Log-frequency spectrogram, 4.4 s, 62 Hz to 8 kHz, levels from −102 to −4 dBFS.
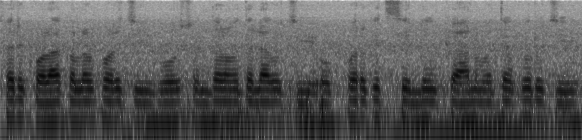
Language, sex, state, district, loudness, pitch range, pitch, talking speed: Odia, male, Odisha, Khordha, -16 LUFS, 115-125 Hz, 120 Hz, 190 wpm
